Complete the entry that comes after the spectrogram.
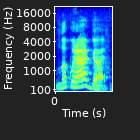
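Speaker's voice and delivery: loud, high call to the cat; shout. A narrator's reading. Captain luring Cat Kong from the plane, loud call. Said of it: "he shouted".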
